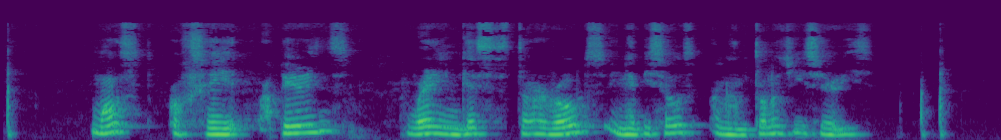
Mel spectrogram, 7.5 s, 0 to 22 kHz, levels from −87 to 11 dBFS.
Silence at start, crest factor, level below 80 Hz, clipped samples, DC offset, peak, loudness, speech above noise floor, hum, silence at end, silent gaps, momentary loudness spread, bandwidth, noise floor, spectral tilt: 0.05 s; 16 dB; -62 dBFS; under 0.1%; under 0.1%; -6 dBFS; -21 LUFS; 51 dB; none; 0.4 s; none; 20 LU; 11.5 kHz; -71 dBFS; -7 dB/octave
